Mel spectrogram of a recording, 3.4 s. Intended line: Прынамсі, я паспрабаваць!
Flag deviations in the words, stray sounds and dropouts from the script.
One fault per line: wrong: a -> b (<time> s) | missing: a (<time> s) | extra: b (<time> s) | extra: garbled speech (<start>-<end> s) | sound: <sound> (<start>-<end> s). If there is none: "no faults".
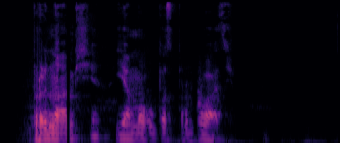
sound: dropout (0.7-0.7 s)
extra: магу (1.4 s)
